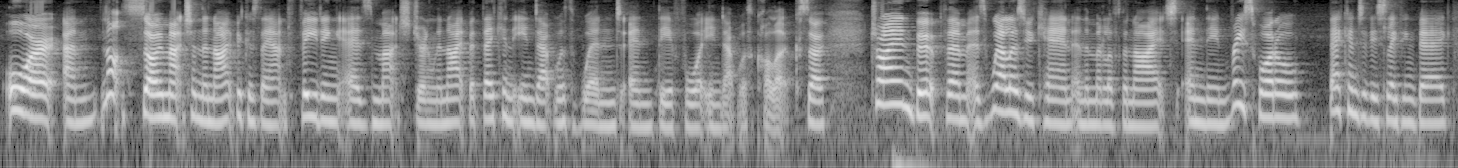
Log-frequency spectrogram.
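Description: A woman co-hosting a podcast, explaining baby care steps in a casual, halting way. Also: medium pitch, bright, forceful tone, clean tone. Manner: explaining step by step, fillers and restarts. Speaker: podcast co-host. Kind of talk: casual advice chat.

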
